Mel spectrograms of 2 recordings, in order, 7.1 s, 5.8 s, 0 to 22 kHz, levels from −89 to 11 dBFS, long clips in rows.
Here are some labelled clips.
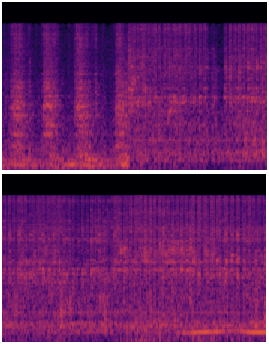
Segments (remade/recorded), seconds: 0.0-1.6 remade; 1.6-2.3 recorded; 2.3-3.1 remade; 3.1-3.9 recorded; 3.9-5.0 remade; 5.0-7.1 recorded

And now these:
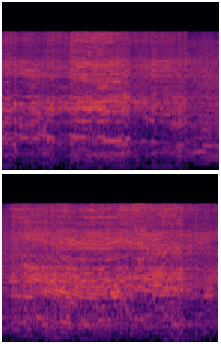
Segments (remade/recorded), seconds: 0.0-0.9 remade; 0.9-1.7 recorded; 1.7-3.0 remade; 3.0-5.3 recorded; 5.3-5.8 remade

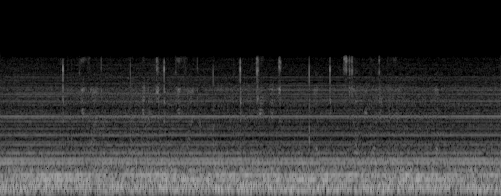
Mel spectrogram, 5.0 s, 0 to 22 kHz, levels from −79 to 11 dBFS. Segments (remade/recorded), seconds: 0.0-0.7 recorded; 0.7-1.7 remade; 1.7-2.2 recorded; 2.2-2.8 remade; 2.8-3.5 recorded; 3.5-4.5 remade; 4.5-5.0 recorded

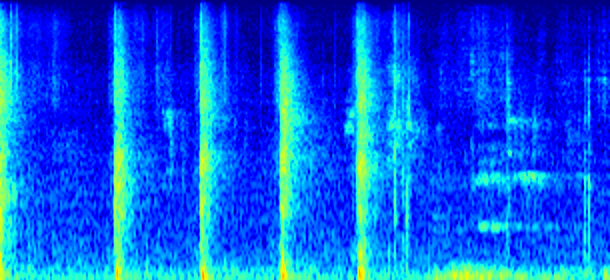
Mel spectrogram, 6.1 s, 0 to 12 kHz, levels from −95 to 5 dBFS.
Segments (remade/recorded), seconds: 0.0-6.1 recorded

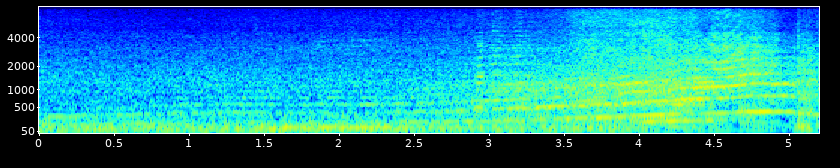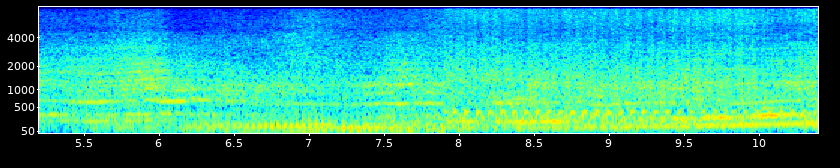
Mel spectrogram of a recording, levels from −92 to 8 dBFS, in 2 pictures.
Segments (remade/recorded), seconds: 0.0-1.0 recorded; 1.0-2.4 remade; 2.4-7.4 recorded; 7.4-9.8 remade; 9.8-10.4 recorded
